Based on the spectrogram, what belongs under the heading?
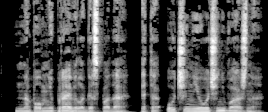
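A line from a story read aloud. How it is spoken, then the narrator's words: Declaration. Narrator (Russian): заявил камердинер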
